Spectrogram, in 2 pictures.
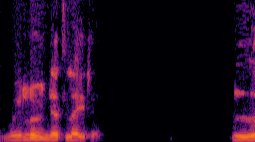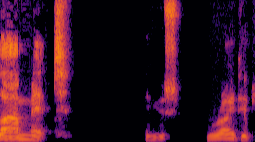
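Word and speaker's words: lamed: half triangle over there but that is for pronunciation we learned that later la met and you write it like l m e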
